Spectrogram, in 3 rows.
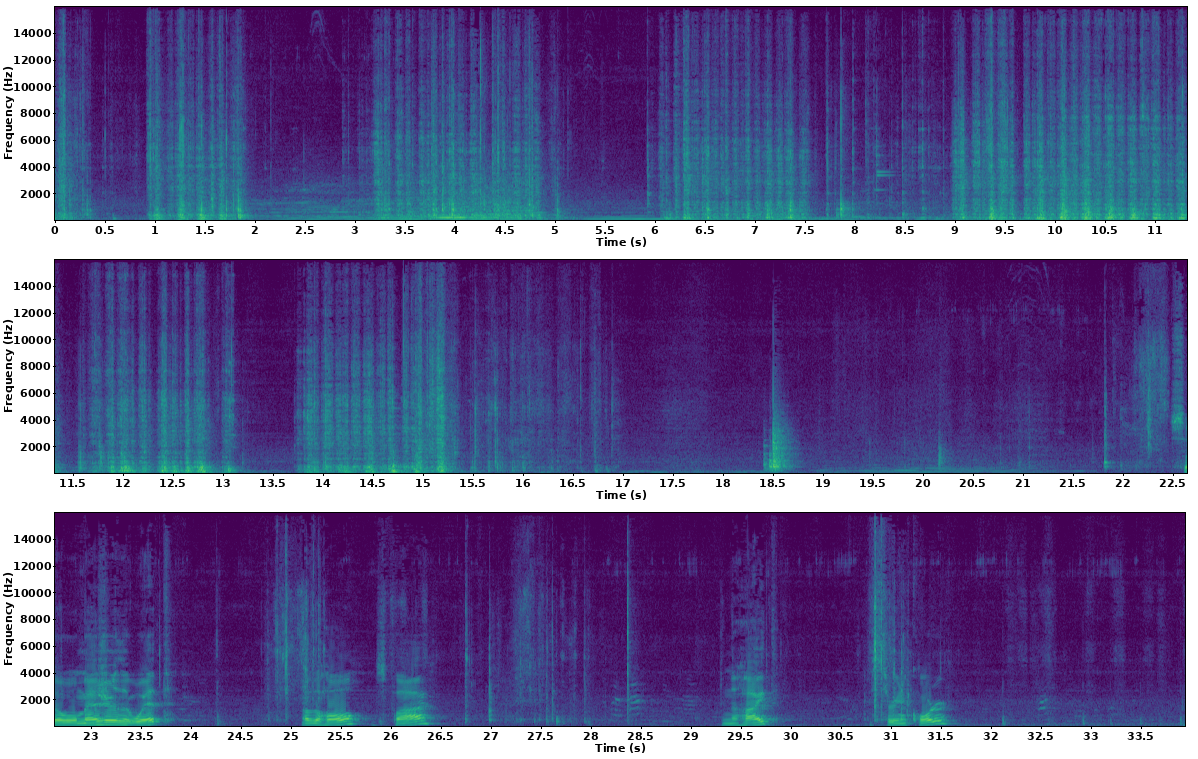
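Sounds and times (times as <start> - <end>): hand saw cutting drywall: 0.0 - 2.0, 2.9 - 5.2, 6.0 - 7.8, 8.5 - 16.4.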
